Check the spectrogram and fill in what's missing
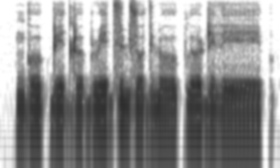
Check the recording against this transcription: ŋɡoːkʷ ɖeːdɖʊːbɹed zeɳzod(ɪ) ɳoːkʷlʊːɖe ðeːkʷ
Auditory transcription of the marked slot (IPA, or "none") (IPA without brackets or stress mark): ɪ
